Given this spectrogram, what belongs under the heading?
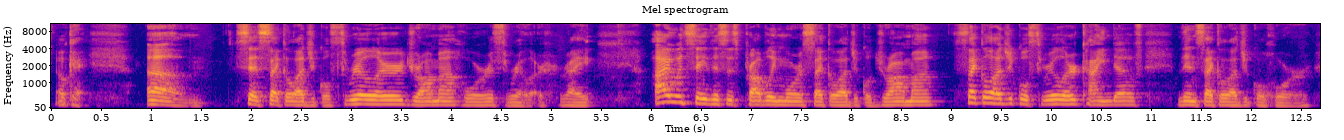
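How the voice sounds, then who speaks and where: Rambling man with a mellow voice. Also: a little high, animated, moderate pace. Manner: rambling, many fillers and restarts. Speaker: movie reviewer. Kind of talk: casual spoken movie review.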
